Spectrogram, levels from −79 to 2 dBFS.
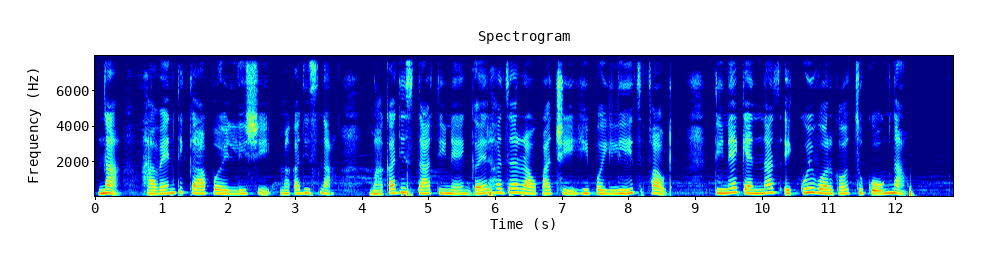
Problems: none marked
